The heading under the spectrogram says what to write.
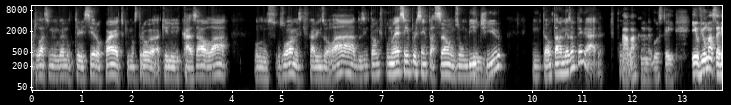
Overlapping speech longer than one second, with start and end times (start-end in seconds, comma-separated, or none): none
